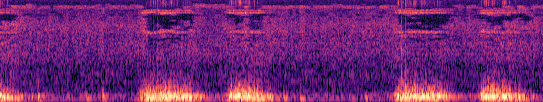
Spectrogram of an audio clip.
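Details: Bronchovesicular breath sounds (normal).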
